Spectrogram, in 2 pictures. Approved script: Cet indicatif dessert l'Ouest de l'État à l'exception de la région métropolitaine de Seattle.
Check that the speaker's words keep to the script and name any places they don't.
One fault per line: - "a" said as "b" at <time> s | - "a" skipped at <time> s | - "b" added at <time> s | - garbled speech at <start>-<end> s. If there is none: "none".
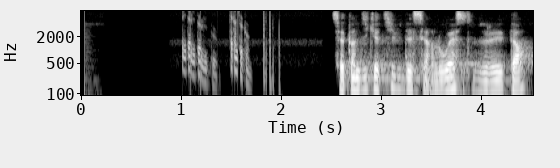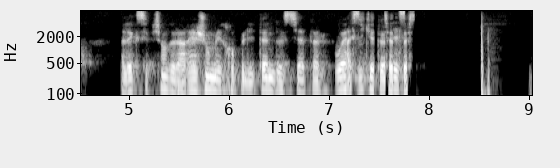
- garbled speech at 7.1-7.9 s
